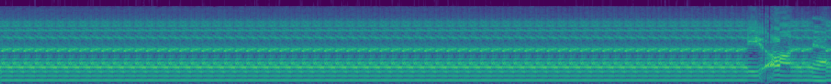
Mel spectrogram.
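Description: A loud crying wail held on one unchanging pitch, machine-made rather than a natural cry, for a cartoon child's sobbing. Near the end it breaks into a few quick sliding cries.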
